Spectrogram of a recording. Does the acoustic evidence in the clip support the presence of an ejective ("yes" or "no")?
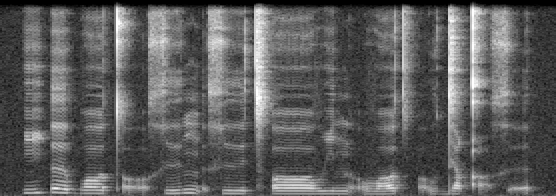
yes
